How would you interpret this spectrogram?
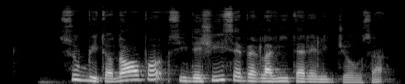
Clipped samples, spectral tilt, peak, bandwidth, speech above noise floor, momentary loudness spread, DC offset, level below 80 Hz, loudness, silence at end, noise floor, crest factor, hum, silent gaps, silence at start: under 0.1%; -7 dB/octave; -4 dBFS; 16 kHz; 32 dB; 14 LU; under 0.1%; -58 dBFS; -21 LUFS; 0.2 s; -53 dBFS; 18 dB; none; none; 0.6 s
